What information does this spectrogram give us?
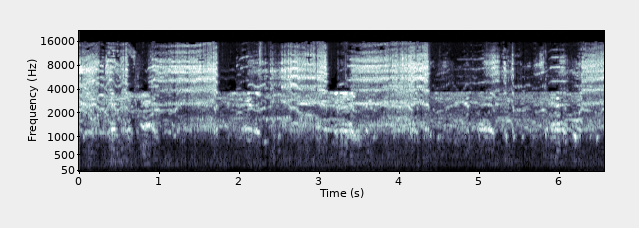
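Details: Peregrine falcon calling while snacking at Kawęczyn, 20 May 2022; rough, squealing cries run on in uneven surges, loudness rising and falling over several seconds with a few short pauses.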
